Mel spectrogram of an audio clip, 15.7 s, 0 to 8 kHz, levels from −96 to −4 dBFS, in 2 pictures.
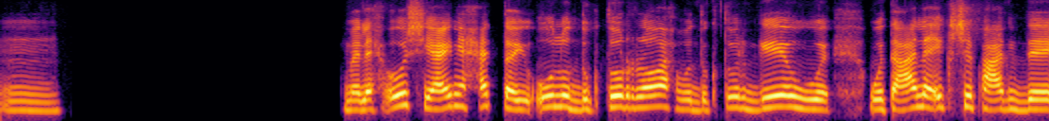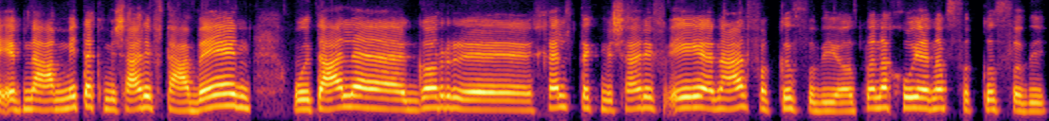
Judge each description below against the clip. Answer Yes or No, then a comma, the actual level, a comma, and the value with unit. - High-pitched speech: Yes, high, 210 Hz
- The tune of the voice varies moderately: Yes, average, 3.5 semitones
